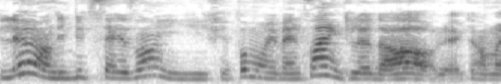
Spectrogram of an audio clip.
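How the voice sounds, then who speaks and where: A woman's intonation is lively as music plays in the background. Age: 40s. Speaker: gardening content creator. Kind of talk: casual tutorial monologue. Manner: fast; casual with many fillers.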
